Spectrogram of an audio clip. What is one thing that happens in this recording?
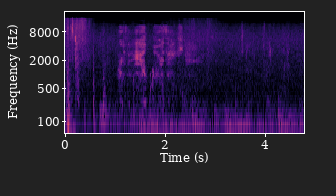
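Tall leafy stalks rustle as a person pushes through them.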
